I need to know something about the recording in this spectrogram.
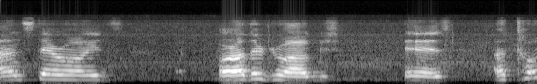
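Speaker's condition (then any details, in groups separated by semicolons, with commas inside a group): Cerebral palsy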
